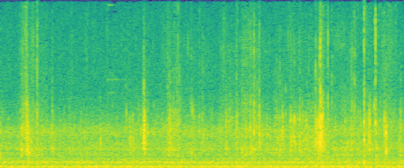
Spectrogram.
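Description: A litter of four-week-old Goldendoodle puppies eating together from one dish, lapping and smacking at soft puppy food: a steady patter of small wet smacks and clicks.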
